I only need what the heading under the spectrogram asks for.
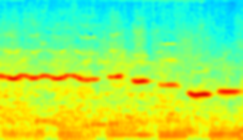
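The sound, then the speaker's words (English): Someone whistles a show tune, a clear melody of sustained notes that step gradually lower, with a soft, rhythmic low tone pulsing underneath. “Without a hint of none, I chalantly slide my hand into my full-length elk-skin duster and whistle a show tune with pitch-perfect precision.”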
